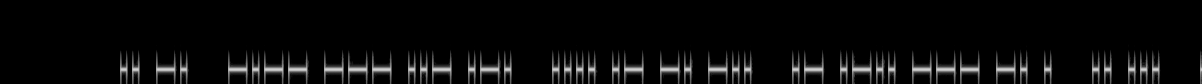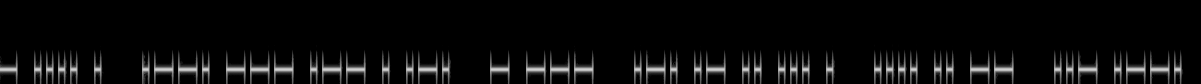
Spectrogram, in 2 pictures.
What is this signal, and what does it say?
Morse code, heard as a keyed tone, about 20 wpm, 700 Hz. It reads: IN YOUR HAND ALONE IS THE POWER TO RAISE HIM UP
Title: Sentences from Top 1400 Words 20wpm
